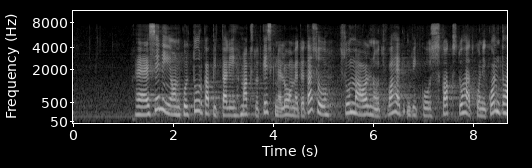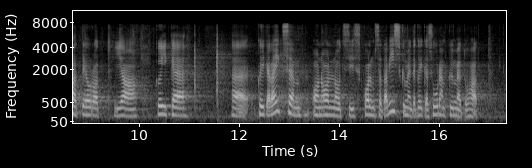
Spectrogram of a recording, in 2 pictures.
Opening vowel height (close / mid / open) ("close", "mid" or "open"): mid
